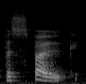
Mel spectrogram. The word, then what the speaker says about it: Bspoke: And by the way, bespoke is spelt B-S-P-O-K-E.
